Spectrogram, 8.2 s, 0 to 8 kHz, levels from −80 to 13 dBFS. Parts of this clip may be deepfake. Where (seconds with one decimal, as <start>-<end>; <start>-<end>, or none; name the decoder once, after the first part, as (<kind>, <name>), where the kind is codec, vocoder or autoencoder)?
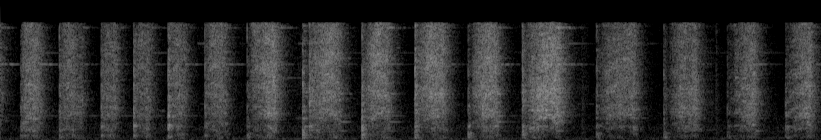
none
